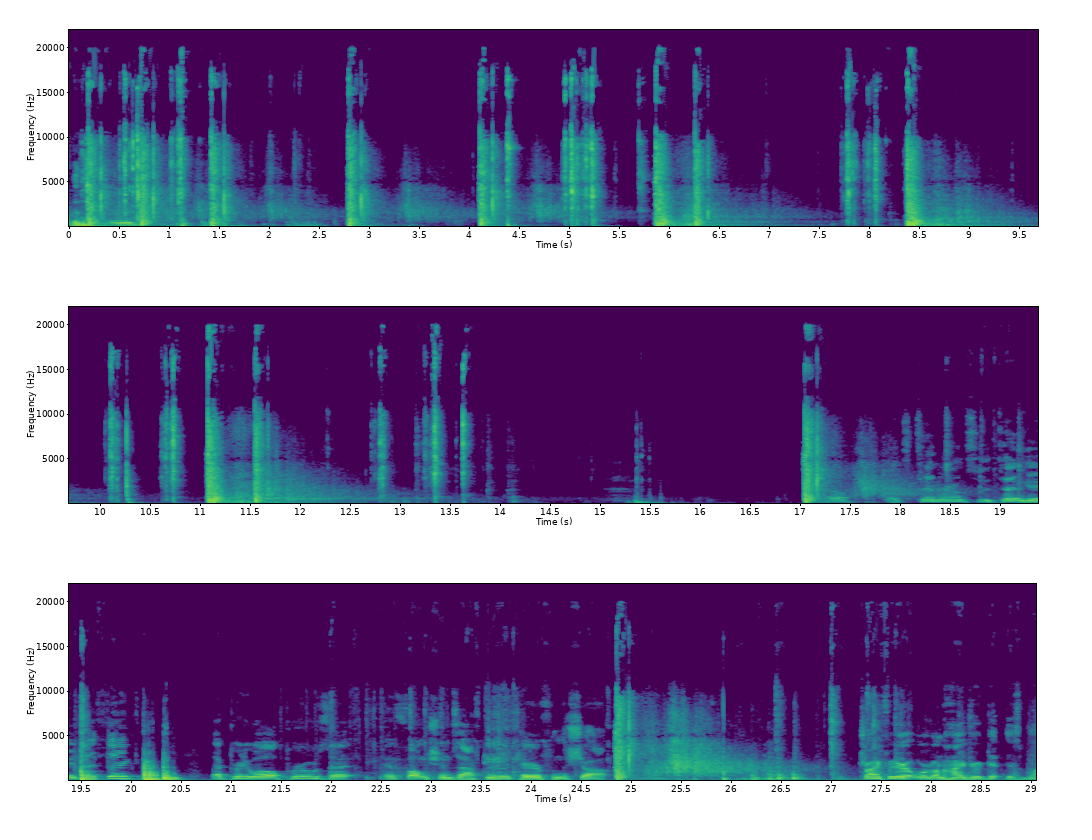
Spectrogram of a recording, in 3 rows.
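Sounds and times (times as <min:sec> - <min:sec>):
shotgun shots: 0:00.0 - 0:07.2, 0:08.3 - 0:10.3, 0:11.0 - 0:13.0, 0:17.0 - 0:20.0, 0:24.8 - 0:27.2
sharp gun clicks: 0:00.1 - 0:07.1, 0:07.7 - 0:08.6, 0:09.4 - 0:14.0, 0:17.0 - 0:18.1, 0:24.8 - 0:26.2.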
